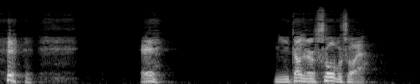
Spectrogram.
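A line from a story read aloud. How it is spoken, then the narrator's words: Laughing. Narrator (Chinese): 关山林听完这话笑了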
